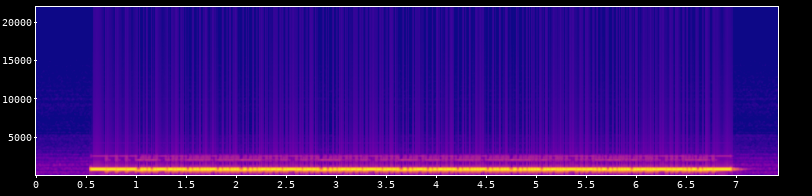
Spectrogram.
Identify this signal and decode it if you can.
RTTY (75 baud, 170 Hz shift), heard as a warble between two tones, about 770 Hz centre. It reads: CQ DX DE G7UQE G7UQE K CQ DX DE RA6QKL RA6QKL K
